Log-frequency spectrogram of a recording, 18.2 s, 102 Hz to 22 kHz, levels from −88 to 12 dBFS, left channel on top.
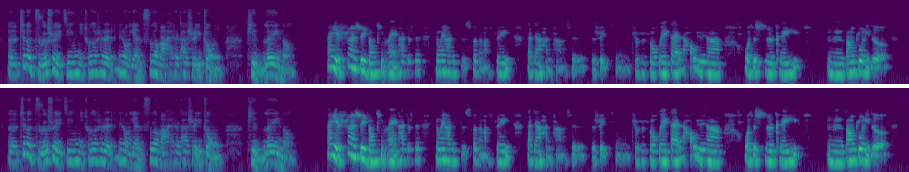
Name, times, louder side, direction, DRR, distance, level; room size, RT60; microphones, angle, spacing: voice 1, 0.2-5.9, left 1 dB, 60° left, 1.3 m, -37 dB
voice 2, 6.5-8.4 8.7-16.0 16.6-17.7, right 2 dB, 25° right, 0.5 m, -31 dB
4.5 x 2.6 x 3.6 m
head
